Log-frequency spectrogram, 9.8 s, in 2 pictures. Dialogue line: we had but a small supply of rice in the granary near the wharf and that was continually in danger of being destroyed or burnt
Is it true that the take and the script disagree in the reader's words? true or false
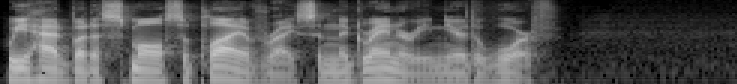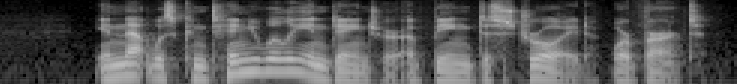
true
